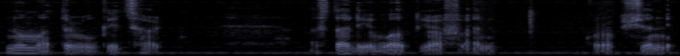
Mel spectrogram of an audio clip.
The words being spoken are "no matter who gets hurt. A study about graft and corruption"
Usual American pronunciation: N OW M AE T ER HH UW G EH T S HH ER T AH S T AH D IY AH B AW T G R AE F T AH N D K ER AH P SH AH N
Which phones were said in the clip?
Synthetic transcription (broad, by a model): N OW M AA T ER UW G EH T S HH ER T AH S T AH D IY AH B AW T G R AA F AH N D K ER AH P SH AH N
